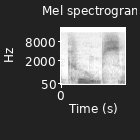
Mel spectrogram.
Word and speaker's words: Combs: Ja, ich meine, äh, Tomb Raider wird ja auch so ausgesprochen, ne? – Stimmt. Man wird gleich geschrieben bis Coombs. auf dieses T. Jeffrey Coombs, okay.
